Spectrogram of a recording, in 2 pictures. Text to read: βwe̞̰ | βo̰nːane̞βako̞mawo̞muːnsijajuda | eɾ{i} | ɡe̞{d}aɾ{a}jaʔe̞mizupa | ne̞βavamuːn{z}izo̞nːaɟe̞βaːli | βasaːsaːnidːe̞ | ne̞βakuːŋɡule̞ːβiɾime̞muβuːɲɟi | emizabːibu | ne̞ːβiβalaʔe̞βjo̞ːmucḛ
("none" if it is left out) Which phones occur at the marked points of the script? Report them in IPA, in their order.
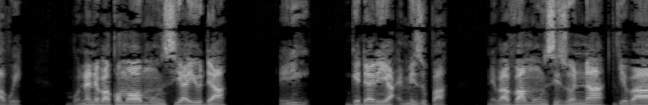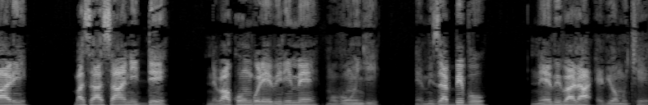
i, d, i, s

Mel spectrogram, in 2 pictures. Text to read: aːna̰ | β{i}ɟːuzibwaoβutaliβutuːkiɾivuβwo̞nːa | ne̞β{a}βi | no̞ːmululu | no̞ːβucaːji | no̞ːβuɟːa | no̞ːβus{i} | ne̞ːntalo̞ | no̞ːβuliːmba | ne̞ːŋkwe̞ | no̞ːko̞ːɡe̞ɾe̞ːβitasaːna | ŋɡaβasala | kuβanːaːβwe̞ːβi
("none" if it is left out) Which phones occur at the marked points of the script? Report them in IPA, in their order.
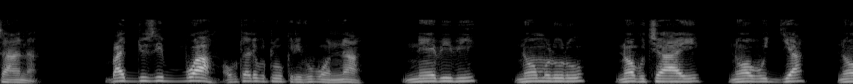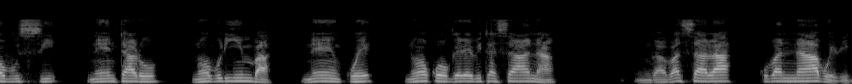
a, i, i

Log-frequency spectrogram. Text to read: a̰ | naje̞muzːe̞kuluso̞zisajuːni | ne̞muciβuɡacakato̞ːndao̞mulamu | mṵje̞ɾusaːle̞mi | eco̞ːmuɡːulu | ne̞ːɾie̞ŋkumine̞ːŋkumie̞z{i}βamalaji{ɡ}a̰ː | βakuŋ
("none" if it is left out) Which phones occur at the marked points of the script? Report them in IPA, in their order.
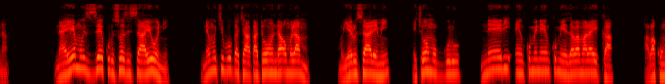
a, k

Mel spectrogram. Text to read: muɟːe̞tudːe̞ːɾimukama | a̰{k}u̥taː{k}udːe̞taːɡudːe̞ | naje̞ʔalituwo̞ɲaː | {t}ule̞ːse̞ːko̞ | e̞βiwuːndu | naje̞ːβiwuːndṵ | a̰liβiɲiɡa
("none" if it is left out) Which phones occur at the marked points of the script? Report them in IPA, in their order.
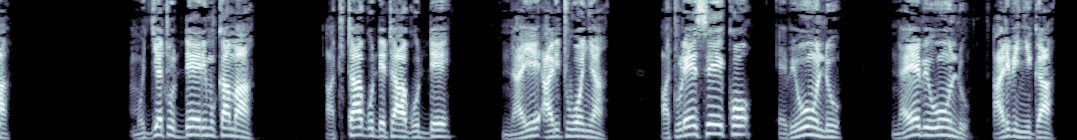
t, ɡ, t

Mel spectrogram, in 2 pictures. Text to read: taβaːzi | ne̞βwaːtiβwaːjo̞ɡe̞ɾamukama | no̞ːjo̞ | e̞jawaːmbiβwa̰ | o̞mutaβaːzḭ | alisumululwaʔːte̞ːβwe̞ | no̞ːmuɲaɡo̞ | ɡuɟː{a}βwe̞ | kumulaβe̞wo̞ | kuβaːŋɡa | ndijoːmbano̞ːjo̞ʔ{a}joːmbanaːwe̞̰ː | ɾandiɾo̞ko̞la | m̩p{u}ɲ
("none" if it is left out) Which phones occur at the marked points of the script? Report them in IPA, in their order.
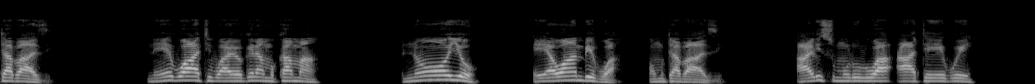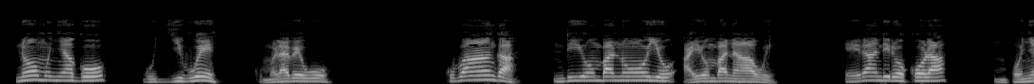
i, a, o

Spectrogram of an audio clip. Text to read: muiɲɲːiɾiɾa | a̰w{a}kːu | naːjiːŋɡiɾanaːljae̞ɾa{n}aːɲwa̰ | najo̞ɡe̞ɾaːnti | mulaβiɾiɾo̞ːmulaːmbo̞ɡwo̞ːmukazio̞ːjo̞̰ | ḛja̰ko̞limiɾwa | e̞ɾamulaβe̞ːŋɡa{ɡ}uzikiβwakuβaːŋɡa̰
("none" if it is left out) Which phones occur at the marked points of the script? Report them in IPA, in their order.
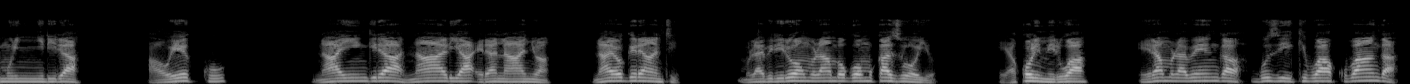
e, n, ɡ

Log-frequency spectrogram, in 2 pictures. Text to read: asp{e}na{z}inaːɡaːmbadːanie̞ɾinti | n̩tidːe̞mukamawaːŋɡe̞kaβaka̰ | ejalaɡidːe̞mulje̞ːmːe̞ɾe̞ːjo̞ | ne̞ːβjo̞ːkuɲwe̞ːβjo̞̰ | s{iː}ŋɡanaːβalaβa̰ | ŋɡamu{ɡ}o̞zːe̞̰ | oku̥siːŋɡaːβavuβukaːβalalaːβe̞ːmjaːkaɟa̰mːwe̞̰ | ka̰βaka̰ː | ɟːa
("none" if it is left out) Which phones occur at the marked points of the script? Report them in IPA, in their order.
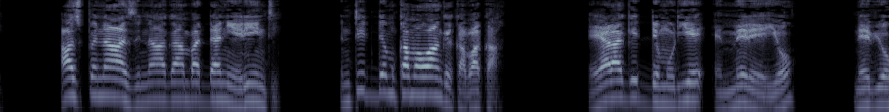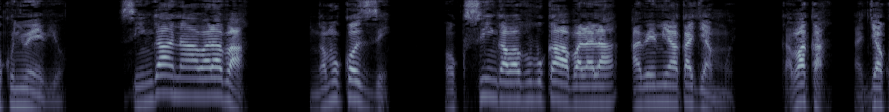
e, z, iː, k

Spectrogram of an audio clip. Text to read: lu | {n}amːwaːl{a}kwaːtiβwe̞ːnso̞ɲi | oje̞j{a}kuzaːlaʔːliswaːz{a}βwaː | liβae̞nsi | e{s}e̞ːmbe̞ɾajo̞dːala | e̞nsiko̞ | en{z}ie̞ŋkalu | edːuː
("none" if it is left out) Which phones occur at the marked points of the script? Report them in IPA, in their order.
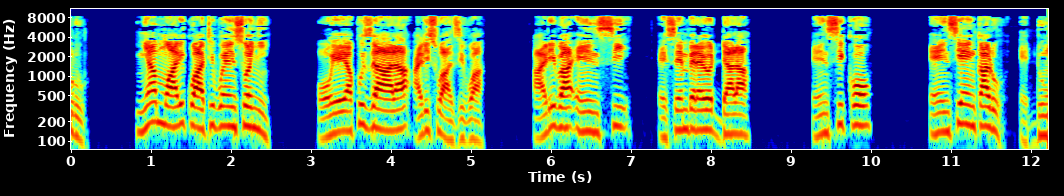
ɲ, i, a, i, s, s

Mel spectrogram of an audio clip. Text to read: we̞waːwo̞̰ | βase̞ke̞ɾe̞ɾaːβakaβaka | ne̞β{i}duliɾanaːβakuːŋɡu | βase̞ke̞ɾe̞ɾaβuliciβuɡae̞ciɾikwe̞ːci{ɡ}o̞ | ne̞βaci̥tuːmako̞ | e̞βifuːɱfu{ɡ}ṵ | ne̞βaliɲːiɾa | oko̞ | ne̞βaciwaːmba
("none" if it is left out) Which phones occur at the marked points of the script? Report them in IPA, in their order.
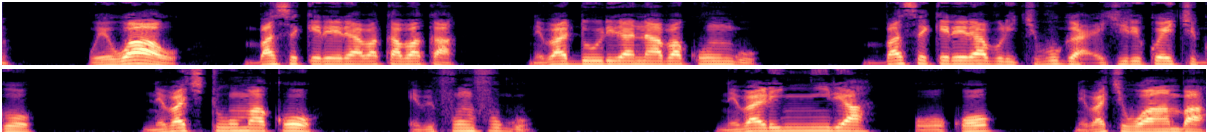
a, ɡ, ɡ

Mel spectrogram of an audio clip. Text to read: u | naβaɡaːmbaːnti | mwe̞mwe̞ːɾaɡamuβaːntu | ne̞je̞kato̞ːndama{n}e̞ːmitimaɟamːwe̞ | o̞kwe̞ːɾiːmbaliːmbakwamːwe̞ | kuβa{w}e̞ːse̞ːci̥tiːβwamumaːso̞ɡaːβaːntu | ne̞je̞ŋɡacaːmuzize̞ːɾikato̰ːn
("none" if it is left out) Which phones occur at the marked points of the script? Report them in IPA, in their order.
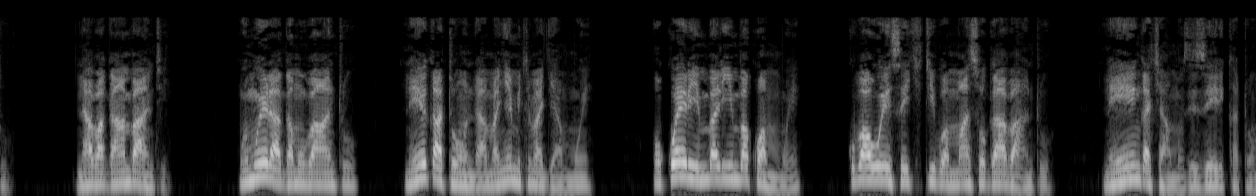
ɲ, w

